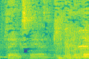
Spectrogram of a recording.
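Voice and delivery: very soft, low guru calm; put-on spiritual. Young guru replying to an admirer, mock spiritual hush. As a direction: answer humbly, almost under the breath. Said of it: "supposed to talk like this is spiritual".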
